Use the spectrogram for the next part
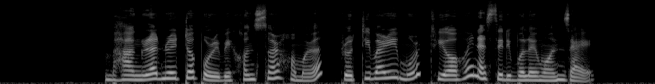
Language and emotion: Assamese, happy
